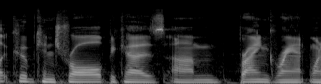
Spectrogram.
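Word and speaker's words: kubectl: the creator of the coop control tool uh shamed everybody at kubecon to 2018 maybe uh and and told everybody it is pronounced coop control and you missed one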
